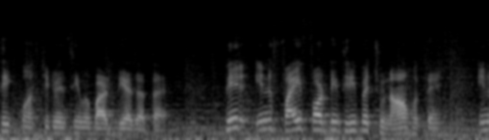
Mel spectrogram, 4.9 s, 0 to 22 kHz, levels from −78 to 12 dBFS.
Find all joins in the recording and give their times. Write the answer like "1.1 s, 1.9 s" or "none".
none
